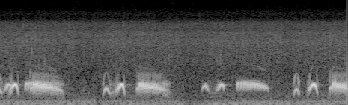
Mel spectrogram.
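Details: Young caged decoy spotted dove, eager to fight, used for luring doves in a garden at U Minh; soft low cooing in repeated phrases, two short rising coos then a longer falling croon, about four phrases, steady low rumble behind.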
